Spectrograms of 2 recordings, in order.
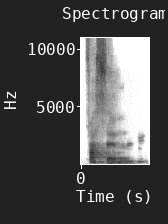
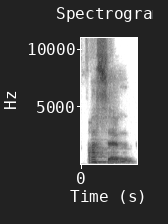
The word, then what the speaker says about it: fasten: And with the T, okay, they are more common, like mortgage, mortgage, mortgage, fasten, fasten. We don't pronounce the T, okay? Fasten.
